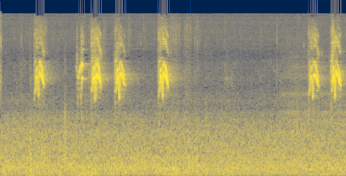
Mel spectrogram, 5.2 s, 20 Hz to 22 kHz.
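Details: Sparrows coming to be fed on New Year's Day 2022: clear, loud chirps in a cluster of five spaced under a second apart, a two-second gap, then two more chirps, over quiet background hum.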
